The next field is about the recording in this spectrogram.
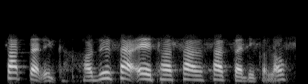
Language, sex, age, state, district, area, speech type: Nepali, female, 45-60, West Bengal, Darjeeling, rural, conversation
